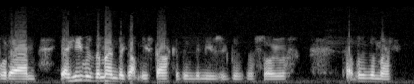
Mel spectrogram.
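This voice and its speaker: In a Limerick accent, a man talks very fast in a flat monotone at a fairly high pitch, the sound dry and close with no echo. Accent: Irish, Limerick. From Ireland, Newcastle West, County Limerick. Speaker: country singer. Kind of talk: radio interview.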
